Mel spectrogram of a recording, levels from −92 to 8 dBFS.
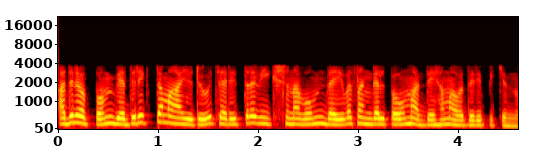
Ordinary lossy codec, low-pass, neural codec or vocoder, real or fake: none; 3.6 kHz; none; real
